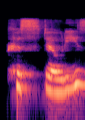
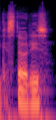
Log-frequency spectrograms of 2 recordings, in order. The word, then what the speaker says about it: Custodes: I say Custodes. I Yeah. think it's custodes. Yeah, it's custodes. It's not custodes. It's not like chodes. It's Yeah, custodes.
